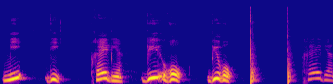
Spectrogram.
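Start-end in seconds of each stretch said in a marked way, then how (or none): 0.1-1.3 Mi-di in two separated beats; syllable by syllable. Shown as a demonstration. Teacher shows two syllables to pupils, Mi-di split apart. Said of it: "Deux syllabes". 2.8-3.7 Bureau stretched into bu, ro; syllable by syllable. Shown as a demonstration. Teacher counting syllables, Bureau split into bu and ro. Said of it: "La syllabe bu et la syllabe ro".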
